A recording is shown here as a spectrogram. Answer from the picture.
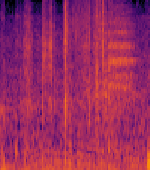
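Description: Light handling noise: a few soft knocks and rubs as a resin-encased PEMF coil is picked up off a table.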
